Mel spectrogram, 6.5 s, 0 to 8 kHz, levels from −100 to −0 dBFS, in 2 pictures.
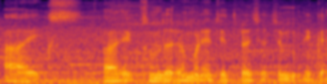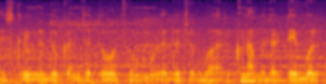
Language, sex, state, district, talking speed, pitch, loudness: Gujarati, male, Gujarat, Gandhinagar, 200 wpm, 105 Hz, -18 LUFS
